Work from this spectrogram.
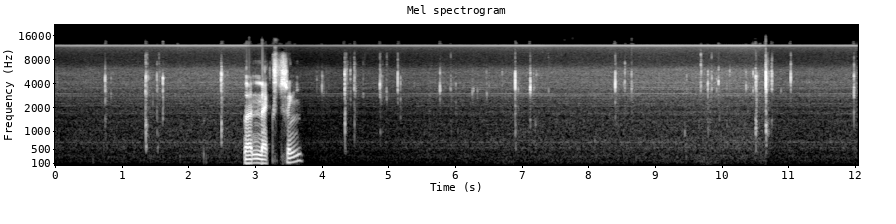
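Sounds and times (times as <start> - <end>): typing on computer keyboard: 0.8 - 1.7, 4.0 - 7.3, 8.4 - 8.8, 9.6 - 10.9.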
